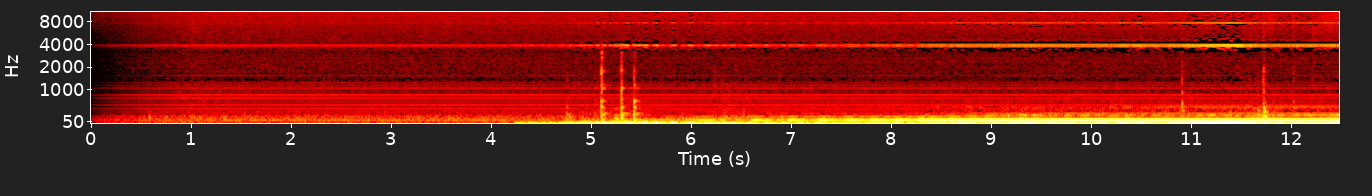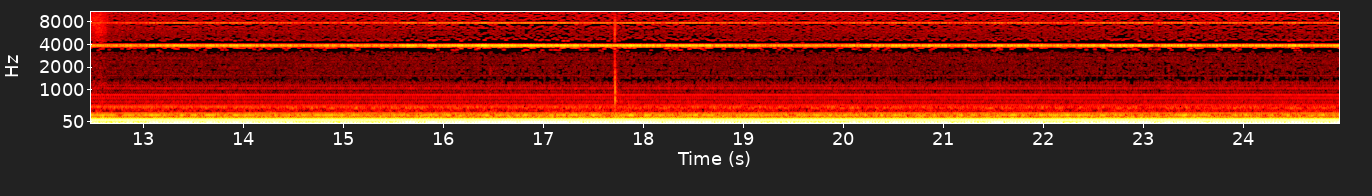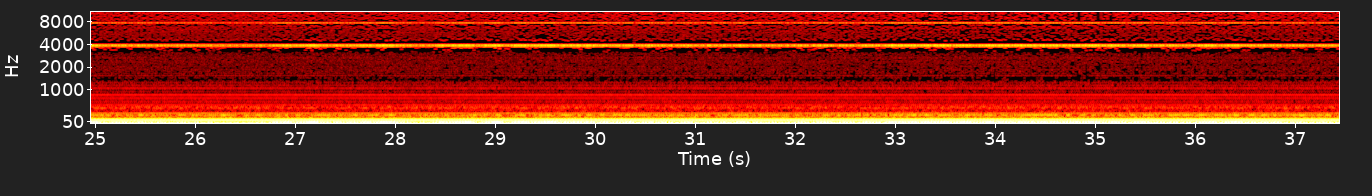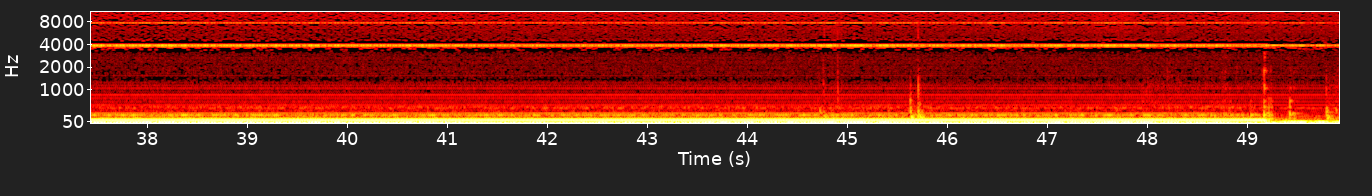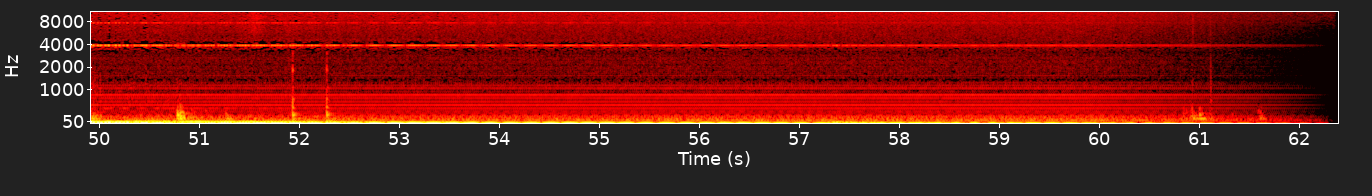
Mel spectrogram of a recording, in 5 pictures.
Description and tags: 20151126 Fan On Off with Piezo 01
Recording turning the fan on and off with an acoustic-guitar piezo sensor between the fan and the floor.
industrial, whir, machinery, motor, mechanical, fan, machine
